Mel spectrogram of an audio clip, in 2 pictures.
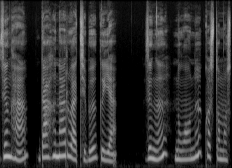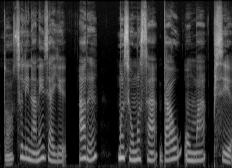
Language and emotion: Bodo, neutral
